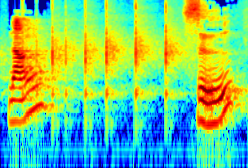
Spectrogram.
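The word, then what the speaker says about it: หนังสือ: 어려운 말로 뭐라고 하냐면 선도자음. 선도자음은 또 뭐냐면요. 스스로는 이 자체는 스스로는 발음이 되지 않습니다. 근데 중요한 건 뭐냐면 뒤에 오는 녀석을 뭐로 만든다? 고자음으로 만듭니다. 그렇기 때문에 발음이 사성이 되죠. 낭, 스, 책은 뜻은 책.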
